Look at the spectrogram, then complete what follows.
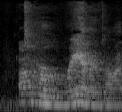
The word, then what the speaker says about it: Pteranodon: Yeah, that's a really good way to look at how to spell it. They asked the P-T-R-A-N-O-D-O-N. Pteranodon.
